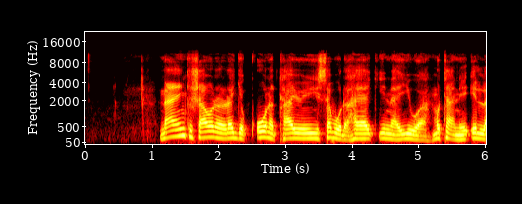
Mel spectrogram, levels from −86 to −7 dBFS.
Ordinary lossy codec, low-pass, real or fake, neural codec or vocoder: Opus, 32 kbps; 10.8 kHz; real; none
